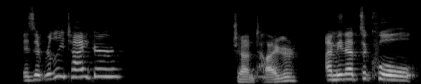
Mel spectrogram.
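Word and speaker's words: Tigar: it really tiger John tiger I mean that's a cool it's t-i-g-a-r is his name but if you pronounce a tiger that's pretty cool anyway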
